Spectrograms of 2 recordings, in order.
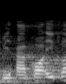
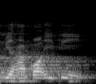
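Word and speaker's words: بِحَقَائِقِ: Haqaiqa di sini barakallahu fikum itu aslinya enggak boleh tanwin. Tidak menerima kasrah juga aslinya. Cuman karena dia itu mudhaf akhirnya batal. Jadi bacanya bukan bihaqaiqa tapi bihaqaiqi.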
